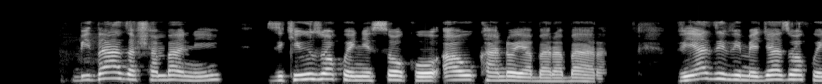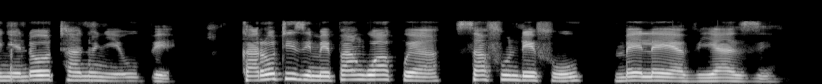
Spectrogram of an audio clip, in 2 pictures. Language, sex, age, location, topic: Swahili, female, 36-49, Nairobi, finance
